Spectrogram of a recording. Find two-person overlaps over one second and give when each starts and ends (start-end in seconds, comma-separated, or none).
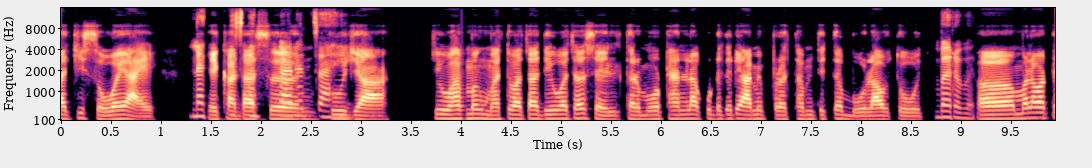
1.5-2.9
